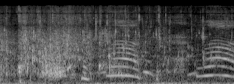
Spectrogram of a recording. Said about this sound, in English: If you plunge him into hot water, then into cold, it might revive him.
